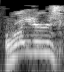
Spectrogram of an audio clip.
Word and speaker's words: Reuters: Reuters kind of rhymes with liars.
